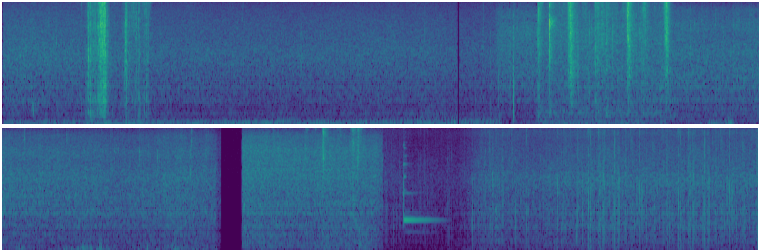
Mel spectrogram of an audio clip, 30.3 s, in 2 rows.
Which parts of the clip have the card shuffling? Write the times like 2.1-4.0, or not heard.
1.3-3.0, 10.7-13.4, 21.2-22.6.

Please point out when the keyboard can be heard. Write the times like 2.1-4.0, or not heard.
not heard.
